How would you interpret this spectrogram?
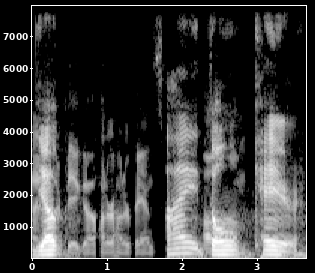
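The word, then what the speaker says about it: Hunter × Hunter: Someone David from Shouldn't Flop earlier called me out for pronouncing the X. You're supposed to Yeah, just say Hunter Hunter.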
